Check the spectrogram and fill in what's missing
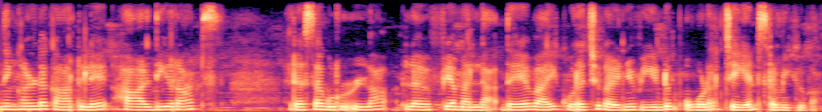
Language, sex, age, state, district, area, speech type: Malayalam, female, 18-30, Kerala, Idukki, rural, read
